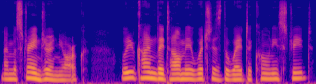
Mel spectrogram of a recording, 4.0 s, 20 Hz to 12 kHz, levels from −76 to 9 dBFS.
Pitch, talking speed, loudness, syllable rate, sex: 165 Hz, 275 wpm, -18 LUFS, 6.1 syllables/s, female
